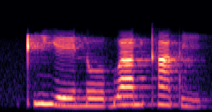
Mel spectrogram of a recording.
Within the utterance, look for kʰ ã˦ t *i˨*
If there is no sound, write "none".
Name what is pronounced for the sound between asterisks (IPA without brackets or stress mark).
i˨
